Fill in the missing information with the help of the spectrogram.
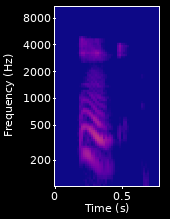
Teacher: तो यहाँ पर जो ईंट शब्द है, यहाँ पर ई के ऊपर भी ये जो है वो चंद्र बिंदु ही लगी हुई है, क्योंकि इसे उच्चारित करने में हमारी नाक पर भी हवा का दबाव पड़ रहा है।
